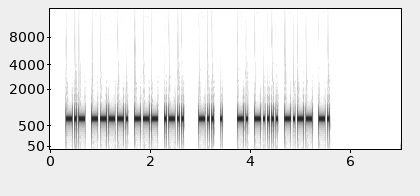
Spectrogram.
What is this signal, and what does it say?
Morse code, heard as a keyed tone, about 28 wpm, 700 Hz. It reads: K9OL DE N6YN
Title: USA Callsign DE Callsign - 4 Characters - 28wpm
